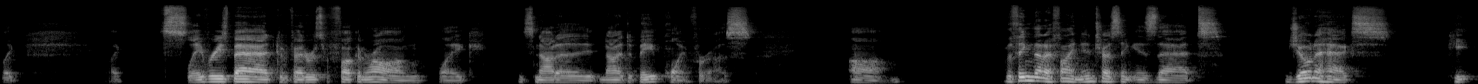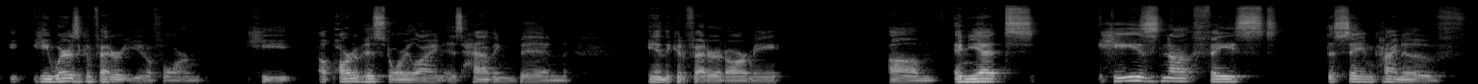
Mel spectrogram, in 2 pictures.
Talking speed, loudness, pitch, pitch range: 120 wpm, -28 LUFS, 115 Hz, 100-130 Hz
